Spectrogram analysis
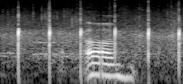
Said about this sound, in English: Some of you don't even know why you're clapping, but a lot of you do, because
